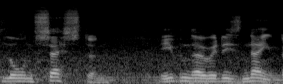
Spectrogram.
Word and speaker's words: Launceston: I must say it is pronounced Launceston, even though it is named after the Cornish town which pronounces it Launceston.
